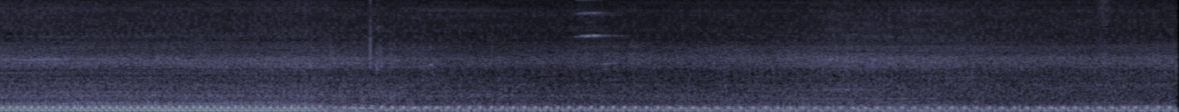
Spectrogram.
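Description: Motorcycle engine idling with a steady low beat; about three seconds in it gets a little quieter and the beat becomes more distinct. A short high beep about six seconds in.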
